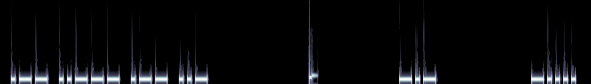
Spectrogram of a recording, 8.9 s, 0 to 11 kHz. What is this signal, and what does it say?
Morse code, heard as a keyed tone, about 20 wpm, spaced as for 12 wpm, 700 Hz. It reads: W2WU K6
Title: USA Call Signs - 4 Characters - 8x Character Spacing - 20wpm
